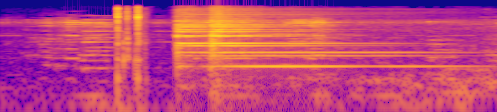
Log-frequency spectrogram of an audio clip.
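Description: Subscribe-button sound effect: two quick clicks, then a bell ding that starts about a second in and rings on, fading slowly.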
